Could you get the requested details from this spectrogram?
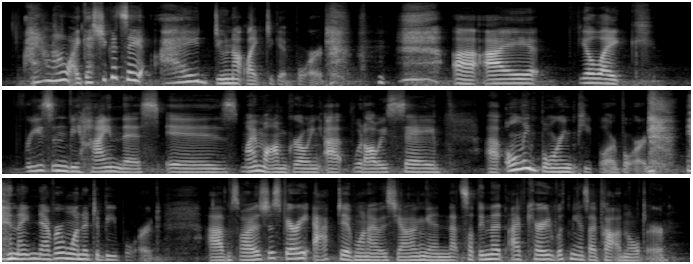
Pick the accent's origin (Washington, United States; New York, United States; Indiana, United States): Washington, United States; Spokane; born there; I was born in Spokane, Washington.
